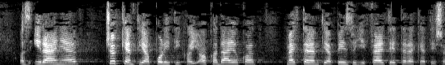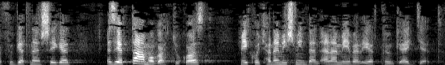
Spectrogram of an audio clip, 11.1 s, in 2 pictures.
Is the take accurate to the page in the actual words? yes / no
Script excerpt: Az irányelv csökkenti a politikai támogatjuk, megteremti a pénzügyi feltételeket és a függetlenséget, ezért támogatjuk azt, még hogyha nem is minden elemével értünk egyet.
no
